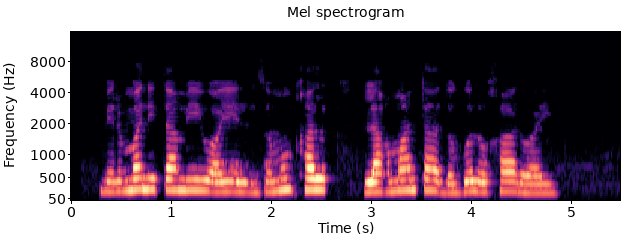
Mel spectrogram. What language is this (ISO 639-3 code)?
pus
